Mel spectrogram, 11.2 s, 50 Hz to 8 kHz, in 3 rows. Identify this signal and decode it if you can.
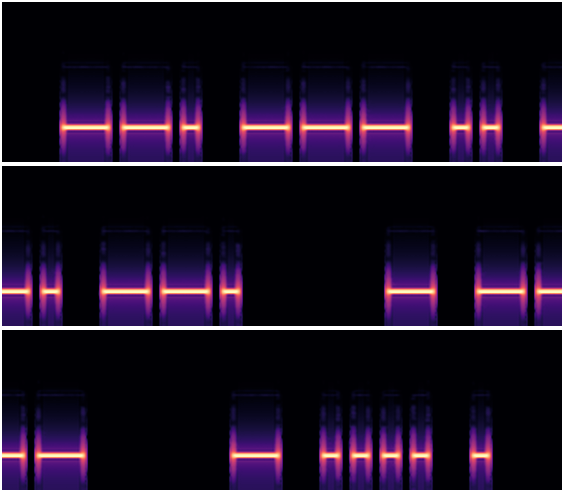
Morse code, heard as a keyed tone, about 12 wpm, 700 Hz. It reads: GOING TO THE
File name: Book One / 03-Chapter 3 - 12 WPM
